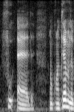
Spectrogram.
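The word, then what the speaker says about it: فؤاد: Fu'ad, on a une hamza avec un a, puisque derrière on a un alif. Eh bien on prononcera fu'ad.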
